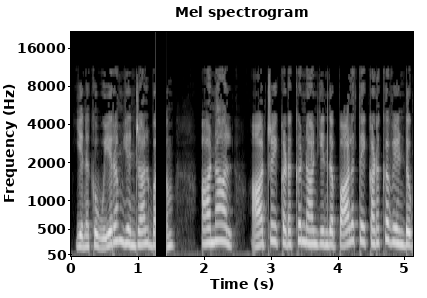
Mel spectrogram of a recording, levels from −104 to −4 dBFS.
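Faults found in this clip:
Low-bitrate audio saved at a high bitrate, throughout the speech: the swirly smearing of a heavily compressed MP3 kept intact. This likely comes from re-encoding a low-rate MP3 at a high rate, which fits roughly 49 kbit/s upstream. The second pass restores nothing.

Playback stall, 1.27 to 1.44 s: speech cuts to silence for about 0.17 s mid-flow, then resumes. Likely cause is the player's buffer running dry or its output thread blocking, so no samples reached the device until it recovered.

Train of clicks, 3.60 to 5.06 s: about five similar pops at an uneven spacing, roughly 2.8 per second, peaking about 10 dB above the speech. The likely source is interference or a faulty connection or power supply injecting repeated pulses.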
